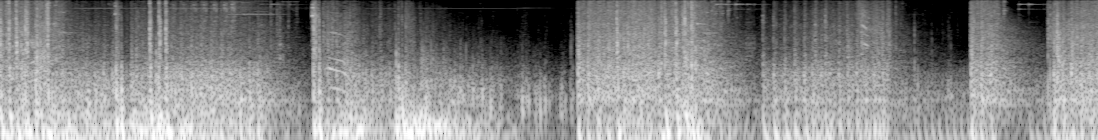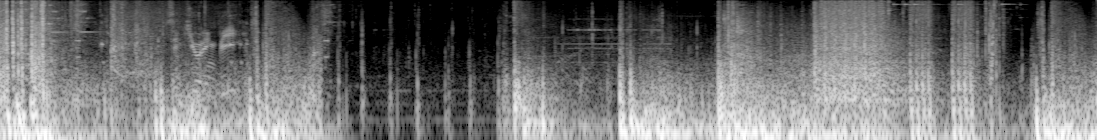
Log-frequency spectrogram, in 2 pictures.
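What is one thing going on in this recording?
Rapid gunfire bursts out in loud, sharp volleys.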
